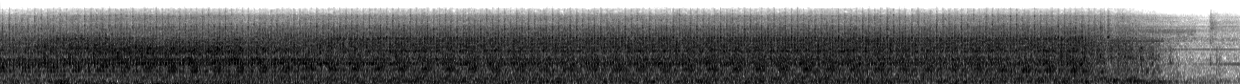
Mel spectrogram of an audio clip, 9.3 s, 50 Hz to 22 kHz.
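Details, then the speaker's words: 2017 Hyundai Sonata with code P0303, cylinder 3 misfire: idle stumbles with a lumpy pulse about four times a second while coils are unplugged to find the cylinder. Swapping coils then plugs confirmed the #3 spark plug was bad. "that's the bad one okay"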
